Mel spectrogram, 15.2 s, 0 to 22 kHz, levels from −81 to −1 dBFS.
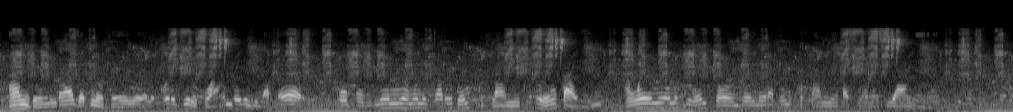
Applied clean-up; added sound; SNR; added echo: none; Bird; 9 dB; none.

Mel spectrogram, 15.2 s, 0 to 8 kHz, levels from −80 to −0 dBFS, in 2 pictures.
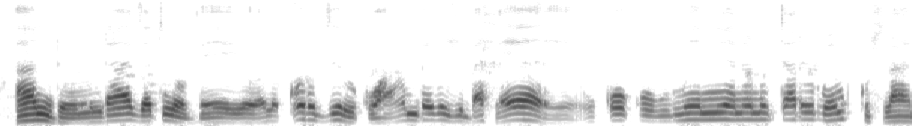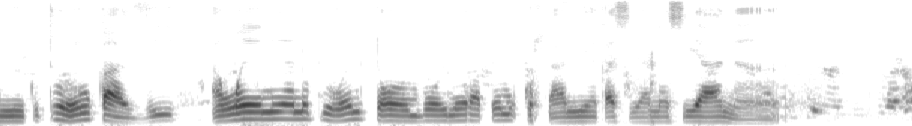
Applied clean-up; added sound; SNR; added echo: none; none; none; none.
